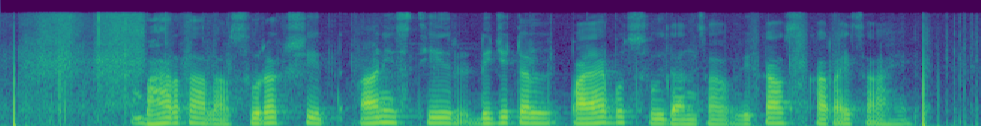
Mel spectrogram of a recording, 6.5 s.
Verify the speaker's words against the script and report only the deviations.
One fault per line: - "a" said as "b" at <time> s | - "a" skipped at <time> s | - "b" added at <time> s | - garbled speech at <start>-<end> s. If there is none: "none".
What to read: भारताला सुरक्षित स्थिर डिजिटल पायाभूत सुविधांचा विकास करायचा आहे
- "आणि" added at 2.4 s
